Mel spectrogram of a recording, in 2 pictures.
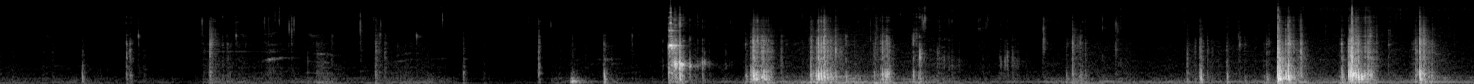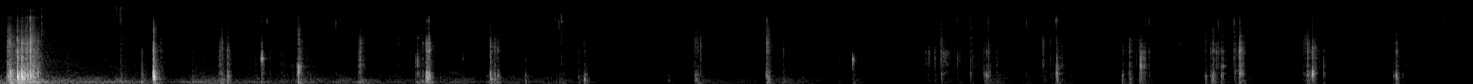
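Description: Close-miked biting and chewing of ayilo, a baked edible clay chalk: loud crisp crunches come in two runs, about a quarter of the way in and again around the middle, with scattered small clicks and crackles as it is chewed down.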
